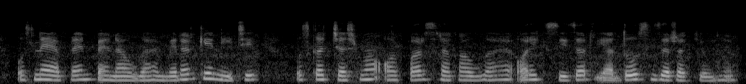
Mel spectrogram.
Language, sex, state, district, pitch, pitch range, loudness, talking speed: Hindi, female, Maharashtra, Sindhudurg, 210 Hz, 195-225 Hz, -30 LUFS, 195 wpm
